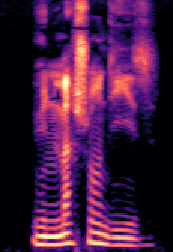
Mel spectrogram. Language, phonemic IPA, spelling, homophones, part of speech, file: French, /maʁ.ʃɑ̃.diz/, marchandise, marchandisent / marchandises, noun / verb, Fr-marchandise.ogg
- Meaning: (noun) merchandise; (verb) inflection of marchandiser: 1. first/third-person singular present indicative/subjunctive 2. second-person singular imperative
